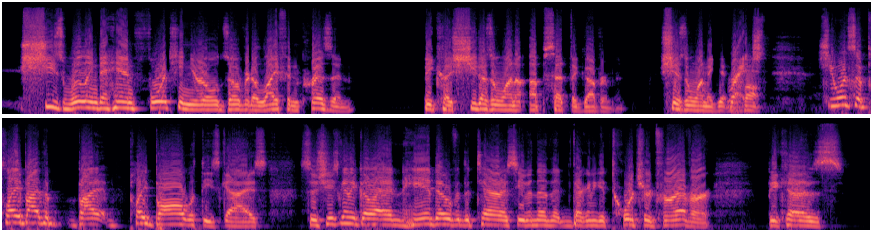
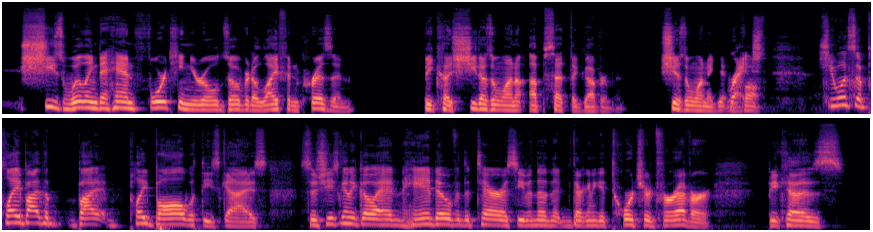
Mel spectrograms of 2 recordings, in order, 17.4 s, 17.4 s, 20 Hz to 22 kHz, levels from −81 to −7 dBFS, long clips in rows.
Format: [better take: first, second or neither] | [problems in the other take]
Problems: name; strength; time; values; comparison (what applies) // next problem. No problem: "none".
second | distortion; heavy; 15% of the sound clipped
